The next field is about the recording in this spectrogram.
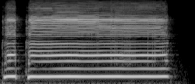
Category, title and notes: Music > Solo instrument
A kazoo 'ta-da!' accent.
